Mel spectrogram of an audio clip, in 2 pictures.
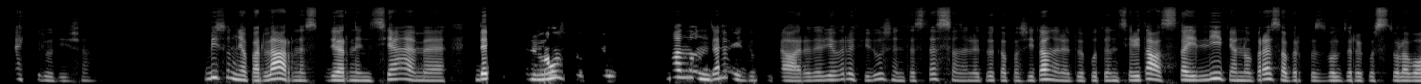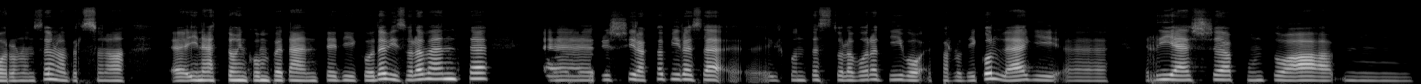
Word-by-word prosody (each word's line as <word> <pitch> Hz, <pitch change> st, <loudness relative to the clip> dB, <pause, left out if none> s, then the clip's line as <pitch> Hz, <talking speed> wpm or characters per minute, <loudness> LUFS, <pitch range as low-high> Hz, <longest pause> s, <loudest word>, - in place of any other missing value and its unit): E 245 Hz, -, -10 dB
chi 225 Hz, -, -22 dB
lo 185 Hz, -3 st, -10 dB
dice? 165 Hz, +1 st, -20 dB, 1.1 s
Bisogna 275 Hz, -6 st, +1 dB
parlarne, 185 Hz, +1 st, +6 dB
studiarne 190 Hz, +1 st, 0 dB
insieme, 180 Hz, -1 st, -2 dB, 0.2 s
devi 250 Hz, +3 st, +9 dB, 0.3 s
essere 235 Hz, -1 st, -3 dB
molto 295 Hz, -, +5 dB
più 395 Hz, -1 st, -7 dB, 0.6 s
ma 335 Hz, -, +6 dB
non 315 Hz, -7 st, +2 dB
devi 245 Hz, -2 st, -1 dB
dubitare, 180 Hz, -1 st, -5 dB
devi 190 Hz, +2 st, -6 dB
avere 240 Hz, +4 st, -5 dB
fiducia 210 Hz, +2 st, -8 dB
in 175 Hz, -, -10 dB
te 180 Hz, +1 st, -11 dB
stessa, 215 Hz, +3 st, -7 dB
nelle 175 Hz, 0 st, -9 dB
tue 190 Hz, +2 st, -9 dB
capacità, 180 Hz, +4 st, 0 dB
nelle 185 Hz, -6 st, -5 dB
tue 175 Hz, +1 st, -9 dB
potenzialità. 185 Hz, +6 st, +1 dB
Stai 200 Hz, +2 st, 0 dB
lì, 245 Hz, +8 st, +2 dB
ti 200 Hz, -, -7 dB
hanno 185 Hz, -1 st, -3 dB
presa 210 Hz, -1 st, 0 dB
per 185 Hz, 0 st, -9 dB
poi 180 Hz, -1 st, -12 dB
svolgere 180 Hz, +1 st, -7 dB
questo 180 Hz, +1 st, -6 dB
lavoro, 175 Hz, -1 st, -1 dB
non 175 Hz, 0 st, -7 dB
sei 245 Hz, +6 st, 0 dB
una 195 Hz, -5 st, -1 dB
persona, 175 Hz, 0 st, -5 dB, 0.4 s
ehm, 175 Hz, 0 st, -2 dB
inetta 195 Hz, +1 st, +1 dB
o -, -, +5 dB
incompetente 190 Hz, -1 st, 0 dB
dico, 190 Hz, 0 st, -4 dB
devi 240 Hz, 0 st, +4 dB
solamente, 250 Hz, +5 st, +3 dB, 0.5 s
ehm, 190 Hz, 0 st, -5 dB
riuscire 210 Hz, +2 st, -4 dB
a 200 Hz, -, 0 dB
capire 235 Hz, +1 st, -2 dB
se 210 Hz, +1 st, +2 dB
e -, -, -6 dB, 0.2 s
e, -, -, -17 dB
il 185 Hz, -, -17 dB
contesto 200 Hz, +1 st, -9 dB
lavorativo, 200 Hz, 0 st, -3 dB
e 175 Hz, -, -23 dB
parlo 180 Hz, -1 st, -11 dB
dei 185 Hz, +2 st, -9 dB
colleghi, 200 Hz, -5 st, +2 dB
ehm, 170 Hz, -1 st, -13 dB, 0.4 s
riesce 210 Hz, 0 st, 0 dB
appunto 200 Hz, -2 st, -4 dB
a, 185 Hz, -1 st, +5 dB
mhmm, 175 Hz, -3 st, -16 dB
190 Hz, 145 wpm, -24 LUFS, 180-220 Hz, 1.1 s, devi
